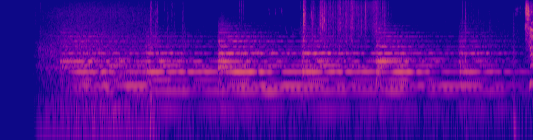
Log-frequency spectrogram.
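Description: Church bells ringing, struck roughly once a second, each stroke ringing on into the next.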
